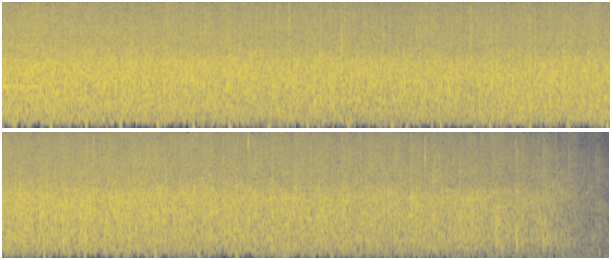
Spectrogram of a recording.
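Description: Sustained applause from an audience, a dense, steady patter of many hands clapping at full volume for about fifteen seconds before fading out at the end.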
